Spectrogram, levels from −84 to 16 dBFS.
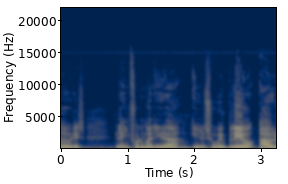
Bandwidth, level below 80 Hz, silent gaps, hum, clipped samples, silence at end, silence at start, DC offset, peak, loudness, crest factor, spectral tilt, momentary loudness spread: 15 kHz; -44 dBFS; none; none; under 0.1%; 0 s; 0 s; under 0.1%; -8 dBFS; -25 LUFS; 16 dB; -6.5 dB/octave; 11 LU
